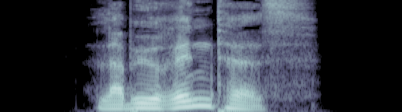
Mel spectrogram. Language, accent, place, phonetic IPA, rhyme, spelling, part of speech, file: German, Germany, Berlin, [labyˈʁɪntəs], -ɪntəs, Labyrinthes, noun, De-Labyrinthes.ogg
- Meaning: genitive of Labyrinth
